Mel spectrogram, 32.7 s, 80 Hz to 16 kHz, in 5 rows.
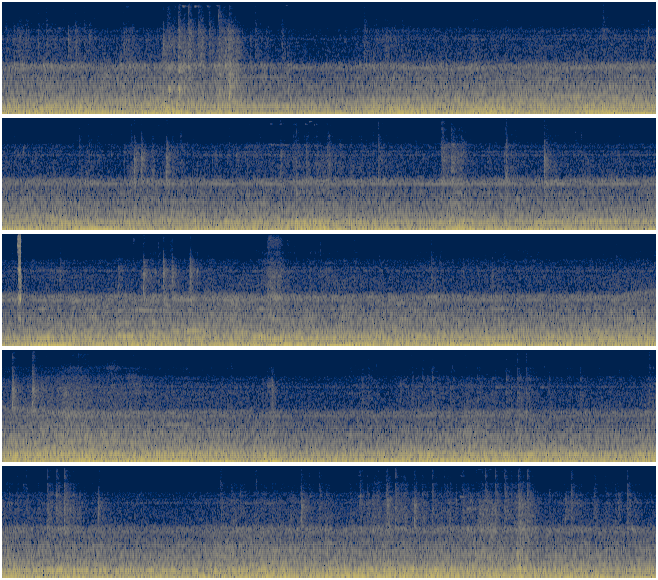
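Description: Inside a Volvo B12BLE bus under way: its rear-mounted six-cylinder diesel engine running, the pitch of its rumble shifting up and down as the bus accelerates and eases off, with road noise.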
